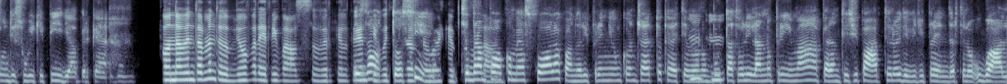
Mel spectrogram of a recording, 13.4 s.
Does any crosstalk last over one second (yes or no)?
yes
